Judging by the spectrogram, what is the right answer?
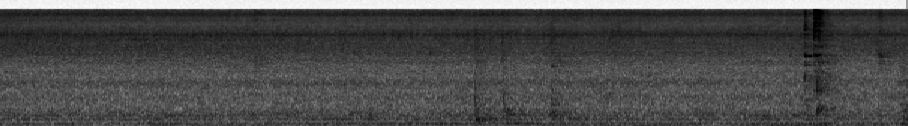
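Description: Masala paste sizzling steadily in oil in a metal kadai, being fried until the oil separates from it. A short knock comes about a second before the end.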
